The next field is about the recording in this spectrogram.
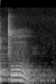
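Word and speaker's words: two: यहाँ क्या बोलेंगे, टू, ठीक है। बहुत बच्चे इसको टू प्रोनाउंस करते हैं, प्रोनाउंसिएट। ये ट्यू नहीं है, ये टू है, टू, ठीक है।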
